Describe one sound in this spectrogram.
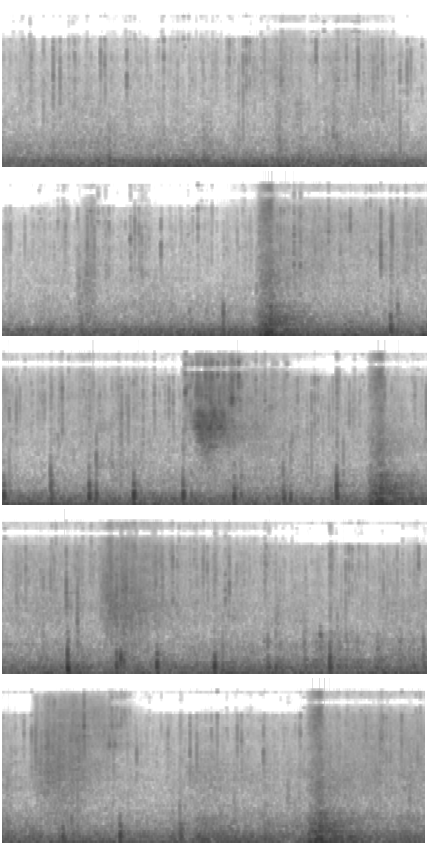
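Footsteps tread on a stone floor.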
